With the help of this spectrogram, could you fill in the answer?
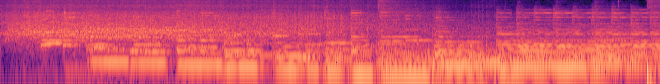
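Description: A recorded song's instrumental intro plays loud and close, sustained bass and chord notes stepping through a slow progression over a hissy, washy texture, with no singing or talking yet.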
